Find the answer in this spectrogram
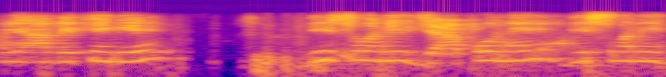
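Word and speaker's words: japonais: अब यहाँ देखेंगे this one इज जापोने, this one इज जापोनेज, this one इज मारोके, this one इज मारोकेन।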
